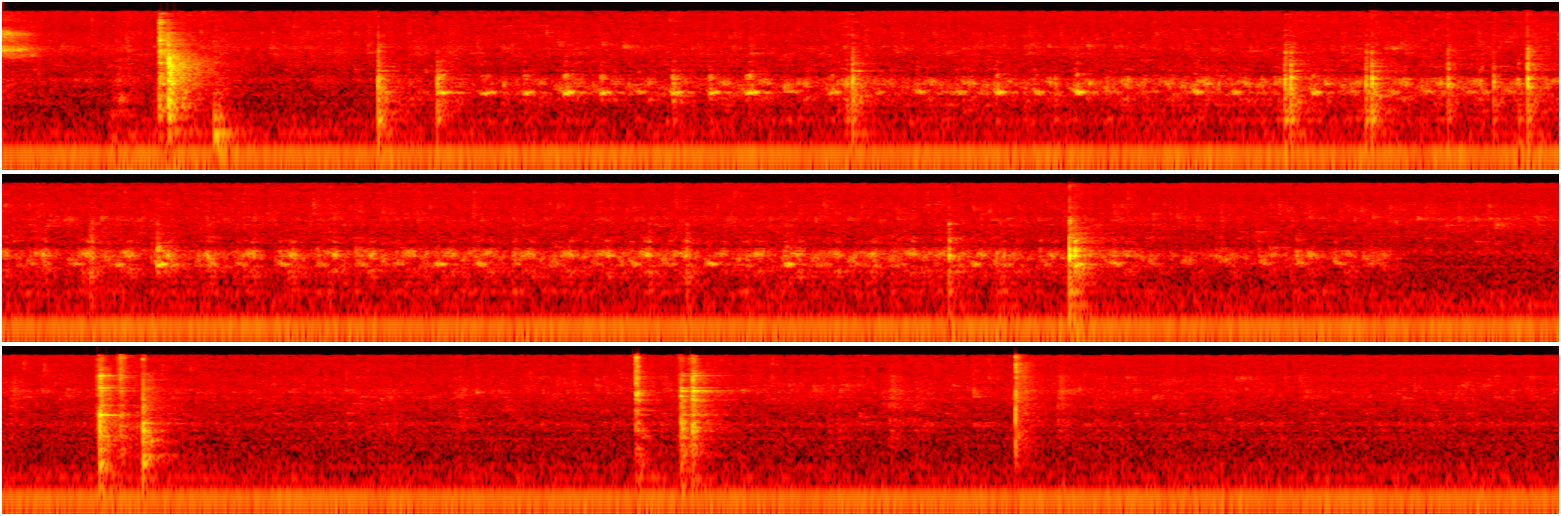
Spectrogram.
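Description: Metal stir stick scraping and clinking quickly around the inside of a glass Pyrex measuring cup, mixing colorant into liquid plastisol; the stirring stops a little after halfway. A few separate sharp knocks of metal on glass follow.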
